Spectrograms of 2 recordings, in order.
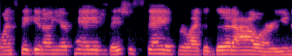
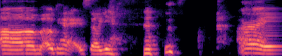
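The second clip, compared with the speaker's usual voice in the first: normal talking voice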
